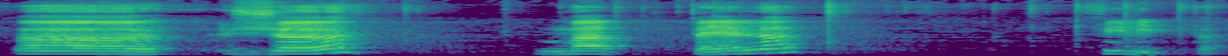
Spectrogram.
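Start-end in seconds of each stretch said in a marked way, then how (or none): none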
